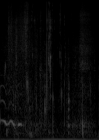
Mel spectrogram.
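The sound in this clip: Chewing on a half-eaten custard cream bun from a bakery: soft, irregular wet mouth sounds and small bites, faint and quick, with no talking.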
